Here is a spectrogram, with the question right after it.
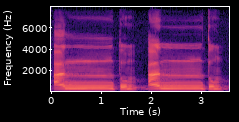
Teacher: kita bisa merasakan bahwa suara dengung kita mengalir melalui pangkal hidung namun bersamaan dengan itu ujung lidah kita itu menempel di gigi seri atas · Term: Ikhfa Haqiqi, ikhfa hakiki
